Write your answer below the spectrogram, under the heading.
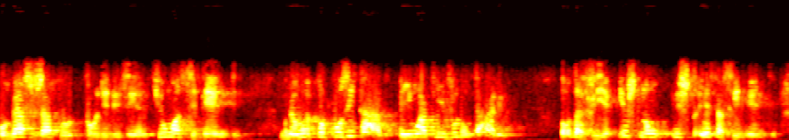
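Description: Noticeable background noise sits behind a man with a high voice. He talks at a moderate pace. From São Tomé and Príncipe. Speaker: caller. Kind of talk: call-in opinion.

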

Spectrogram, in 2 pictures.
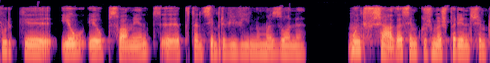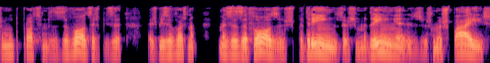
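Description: Speaking at a fairly slow pace, a woman uses a very deep, low pitch with ordinary variation in it. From Portugal, Sintra. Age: 50s. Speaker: Portuguese emigrant. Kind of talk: interview.

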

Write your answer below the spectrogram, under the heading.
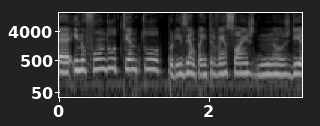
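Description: A woman talks in an ordinary speaking voice. Her pitch is fairly high and her pace moderate. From Portugal, Aveiro district. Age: 20s. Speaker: student union president. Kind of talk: interview. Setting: studio.

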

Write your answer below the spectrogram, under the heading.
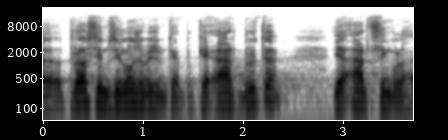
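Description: A man talks at a fairly quick pace. His medium-pitched voice shows ordinary pitch variation. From Mozambique. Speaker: outsider art collector and sculptor. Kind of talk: interview.

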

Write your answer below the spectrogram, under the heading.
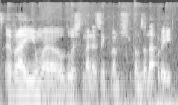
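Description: Audible room echo surrounds a man's voice. His pitch is medium, with ordinary variation. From Portugal, partly raised in England. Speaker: rock band singer. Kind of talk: interview. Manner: halting, many fillers.

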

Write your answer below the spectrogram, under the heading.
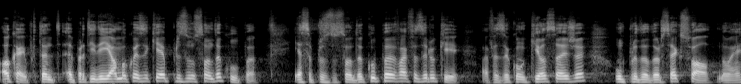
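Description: Talking at a very fast pace, a man uses a medium-pitched voice in a dry, close sound with no echo. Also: ordinary pitch variation. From Portugal, Lisbon area. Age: 20s. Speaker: young panel guest. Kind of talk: panel discussion.

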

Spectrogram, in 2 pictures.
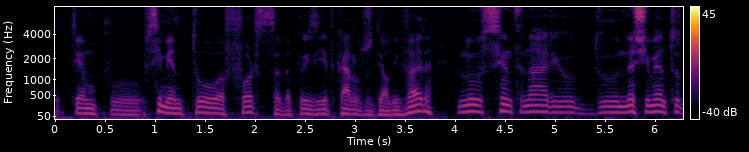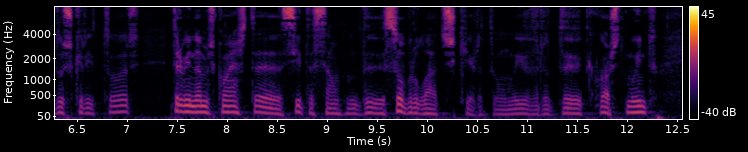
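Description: A normal speaking voice with lively intonation comes at a fairly slow pace on a very clean recording with a silent background. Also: man, fairly low pitch for a man. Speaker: radio host. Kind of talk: radio presentation.

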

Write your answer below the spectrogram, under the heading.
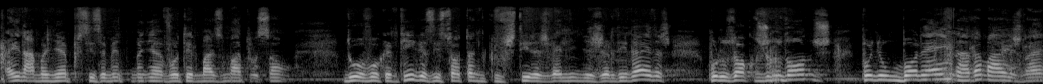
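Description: A man with a high pitch keeps a moderate pace, and his pitch varies in an ordinary way. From Portugal, interior. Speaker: musician and children's entertainer. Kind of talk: live interview. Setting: stage with audience.

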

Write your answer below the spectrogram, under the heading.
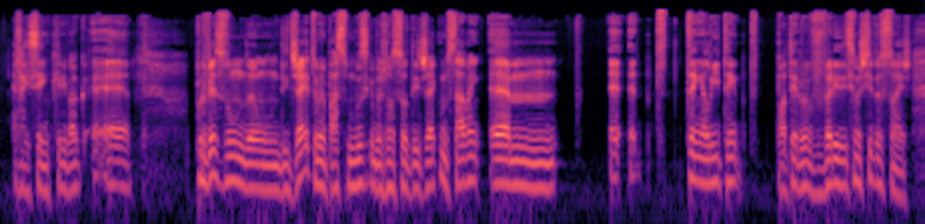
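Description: Long, frequent pauses from a man at a fairly low pitch, with ordinary pitch variation, on a very clean recording with a silent background. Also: moderate pace. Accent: European Portuguese. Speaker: radio host. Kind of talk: radio talk show. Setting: studio. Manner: animated.

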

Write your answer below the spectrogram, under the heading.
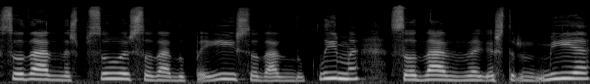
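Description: A woman with a European Portuguese accent, fairly high-pitched and dark, mellow in tone, at a fairly slow pace with ordinary pitch variation, on a very clean recording with a silent background. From Portugal, Tomar. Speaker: linguistics professor. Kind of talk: interview. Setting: studio.

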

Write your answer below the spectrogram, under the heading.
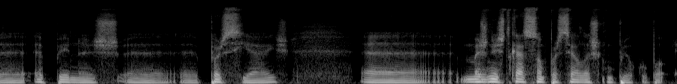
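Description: A man's fairly low, dark and mellow voice with fairly even intonation, on a very clean recording with a silent background. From Portugal. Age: 40s. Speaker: radio host. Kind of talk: casual discussion.

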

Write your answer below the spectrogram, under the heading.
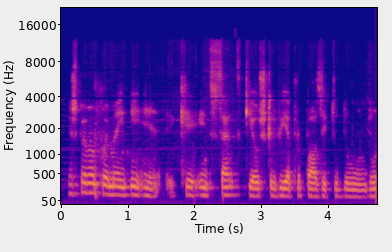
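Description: A man speaks with music in the background. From Porto, Portugal. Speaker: poet and surgeon. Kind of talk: poet reading own verse aloud, then interview answers. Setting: radio studio interview. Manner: measured, reflective, halting with hesitations in answers; slower, deliberate in verse.

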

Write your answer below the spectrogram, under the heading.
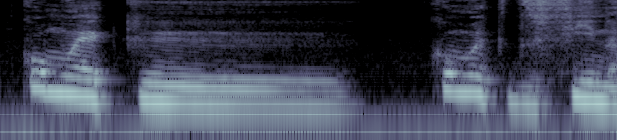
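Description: A man's somewhat breathy voice sits at a medium pitch. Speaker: radio host. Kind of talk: radio interview. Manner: formal.

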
